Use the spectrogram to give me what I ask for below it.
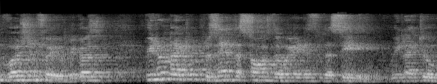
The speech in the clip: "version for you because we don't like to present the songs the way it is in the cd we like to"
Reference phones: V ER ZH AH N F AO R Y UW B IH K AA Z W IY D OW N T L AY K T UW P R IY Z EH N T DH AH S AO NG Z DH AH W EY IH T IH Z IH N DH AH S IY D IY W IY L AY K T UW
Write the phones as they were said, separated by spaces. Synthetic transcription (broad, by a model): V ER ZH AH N F AO R Y UW B IH K AA Z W IY D OW N T L AY K T UW P R IY Z EH N T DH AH S AO NG Z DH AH W EY IH T IH Z IH N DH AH S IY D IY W IY L AY K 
